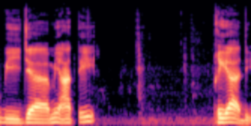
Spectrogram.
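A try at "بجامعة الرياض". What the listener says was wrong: Ya, huruf ra ini kan huruf apa? Huruf syamsiah ya, maka dilebur bi jami'atir Riyadi. Jadi jawabannya yadrusu bi jami'atir Riyadi.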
